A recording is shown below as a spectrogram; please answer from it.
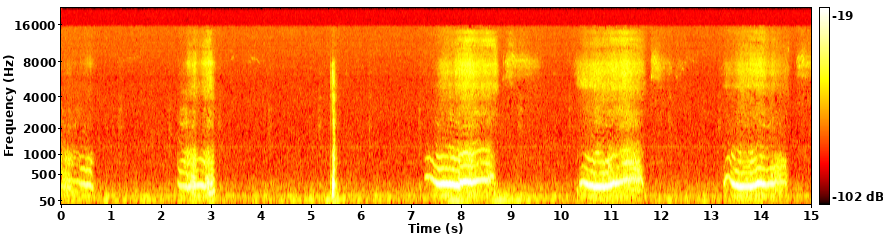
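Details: A napping pet cat in Austin, Texas, snores in slow, regular breaths, each a rough, buzzy, wavering tone lasting about a second, repeated roughly every three seconds in a quiet indoor room, with one sharp click between.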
